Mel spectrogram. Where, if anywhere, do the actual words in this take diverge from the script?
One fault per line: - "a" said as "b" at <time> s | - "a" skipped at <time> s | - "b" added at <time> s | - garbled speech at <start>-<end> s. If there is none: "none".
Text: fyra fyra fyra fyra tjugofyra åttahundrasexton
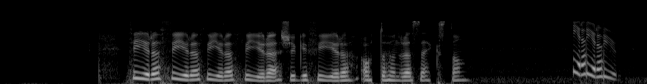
none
